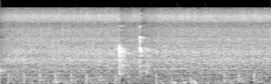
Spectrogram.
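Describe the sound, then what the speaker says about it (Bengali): Ground spices, cumin, turmeric and Kashmiri chilli powder, with garam masala and salt, frying in a pan, a steady close hiss with a couple of sharp clinks from a utensil partway through. "এবারে ভালোভাবে এই মশলাটাকে আমি কষিয়ে নেব।"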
